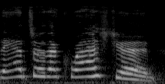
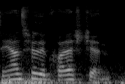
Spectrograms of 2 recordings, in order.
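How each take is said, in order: First: High, slow words squeezed out through laughter; laughing. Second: Said in the usual way. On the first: Real, not acted. Still laughing as she repeats her advice to the client. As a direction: stretch it out while still laughing.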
